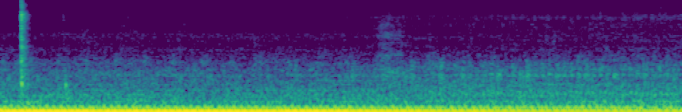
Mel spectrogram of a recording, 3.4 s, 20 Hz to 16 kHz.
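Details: 1998 Jeep Wrangler at first start after replacing its 30RH transmission, which had been flaring and slipping in 3rd gear: smooth, even low idle, no ticking, knocking or whine. Normal idle.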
